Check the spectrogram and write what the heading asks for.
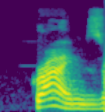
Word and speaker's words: Grimes: So today we are talking with Dr. Grimes, right? I don't want to say it wrong. – It's no, like, no, you said it perfectly.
